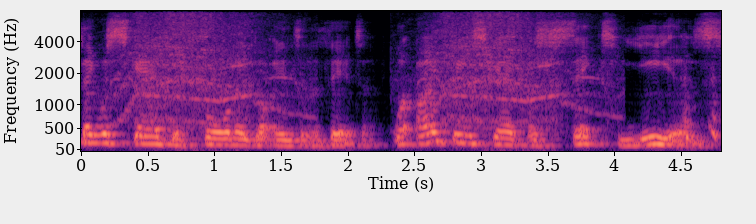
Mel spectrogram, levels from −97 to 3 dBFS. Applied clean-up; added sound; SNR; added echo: none; Accelerating, revving, vroom; 15 dB; reverberation time 0.4 s.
